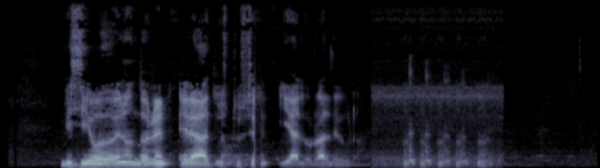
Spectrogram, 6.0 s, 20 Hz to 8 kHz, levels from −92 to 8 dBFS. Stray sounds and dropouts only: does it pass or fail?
fail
